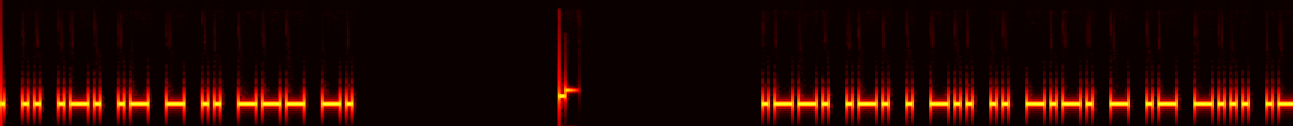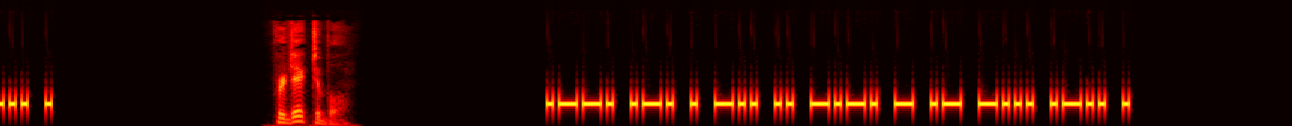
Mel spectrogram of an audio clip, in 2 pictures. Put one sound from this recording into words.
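Morse code beeps in quick, steady bursts of a single tone.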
